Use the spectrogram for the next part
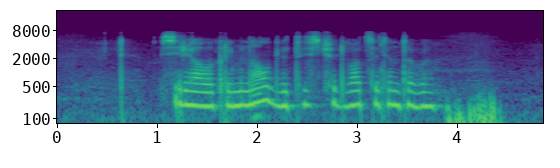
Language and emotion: Russian, neutral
